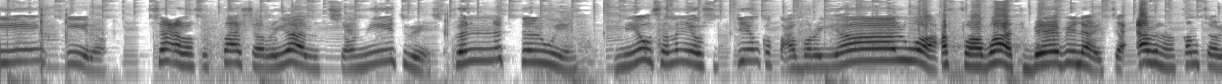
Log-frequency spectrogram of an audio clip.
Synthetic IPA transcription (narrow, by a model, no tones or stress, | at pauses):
iːnkiːla | saʕɾˤasɪt̪ːɑʕʃɑɾːɪjaːlt̪ɪ̥sʕmiːt̪beːt̪fanːɪt̪ːalwiːn | mɪjːawθamanjawsɪt̪ːiːnqɨt̪ˤʕɑbɪɾɪjaːlwaːafːɑːðˤɑːt̪beːbilajsaʔalhaxamsaɾɪ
